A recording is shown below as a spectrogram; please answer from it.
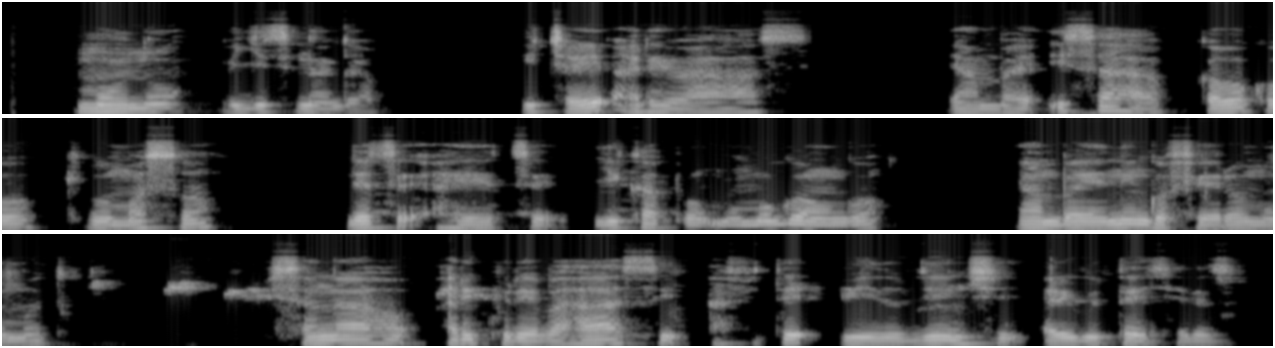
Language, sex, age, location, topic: Kinyarwanda, female, 25-35, Kigali, health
